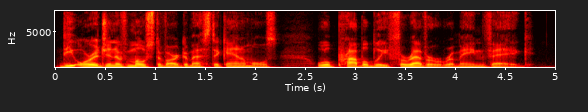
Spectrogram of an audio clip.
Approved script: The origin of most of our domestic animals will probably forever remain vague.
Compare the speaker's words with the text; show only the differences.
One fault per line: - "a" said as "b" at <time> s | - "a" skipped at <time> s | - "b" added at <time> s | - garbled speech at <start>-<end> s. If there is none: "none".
none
